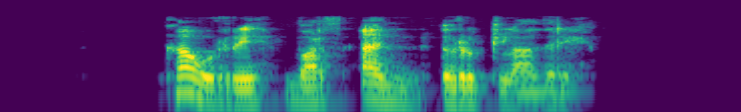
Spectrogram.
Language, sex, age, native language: Icelandic, female, 40-49, Icelandic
